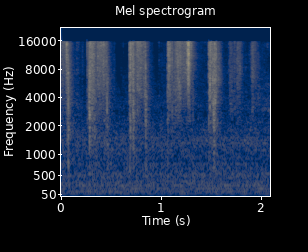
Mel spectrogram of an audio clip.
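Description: A deck of large oracle cards being shuffled by hand: a soft run of quick card-on-card flicks and rustles.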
